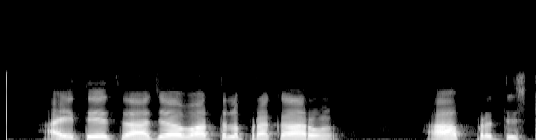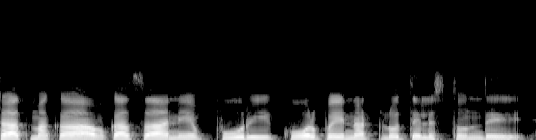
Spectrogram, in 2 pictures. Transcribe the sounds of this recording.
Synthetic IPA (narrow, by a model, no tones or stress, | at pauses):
ɐ̰jit̪e̞ːt͡ʃaːd͡ʒaːʋaːɾt̪ɐlɐpɾɐkaːɾɐm | aːpɾɐt̪iʂʈʰaːt̪mɐkɐːʋɐkaːʃaːnːipuːɾikoːlpoːjinɐʈlut̪e̞lust̪und̪i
